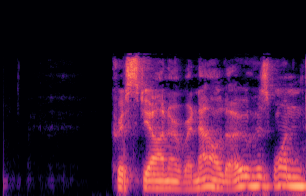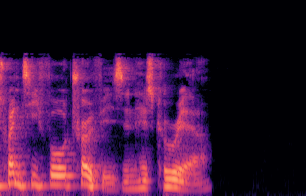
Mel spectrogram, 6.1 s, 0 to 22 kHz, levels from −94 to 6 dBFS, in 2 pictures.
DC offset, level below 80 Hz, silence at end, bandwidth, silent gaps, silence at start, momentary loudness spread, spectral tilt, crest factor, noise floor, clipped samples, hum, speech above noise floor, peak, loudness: under 0.1%; -56 dBFS; 1 s; 8.4 kHz; none; 1.15 s; 6 LU; -4 dB/octave; 18 dB; -74 dBFS; under 0.1%; none; 56 dB; -2 dBFS; -18 LUFS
